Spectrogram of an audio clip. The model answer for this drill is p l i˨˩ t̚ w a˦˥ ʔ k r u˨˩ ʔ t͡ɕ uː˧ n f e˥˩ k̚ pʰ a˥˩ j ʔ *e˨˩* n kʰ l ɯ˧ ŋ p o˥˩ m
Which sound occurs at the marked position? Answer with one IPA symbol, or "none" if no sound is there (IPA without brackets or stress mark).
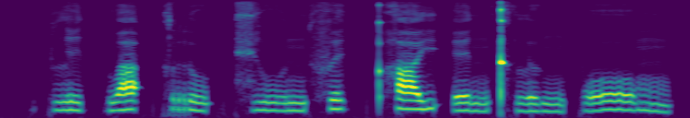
e˧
